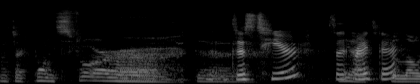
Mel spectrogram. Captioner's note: pain groan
